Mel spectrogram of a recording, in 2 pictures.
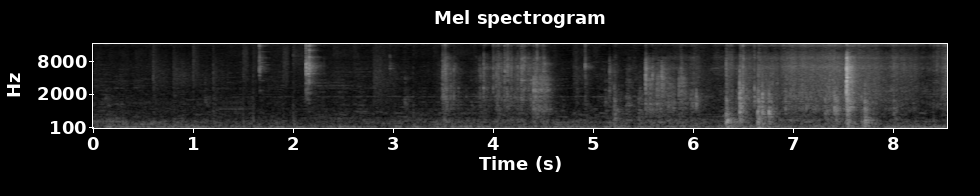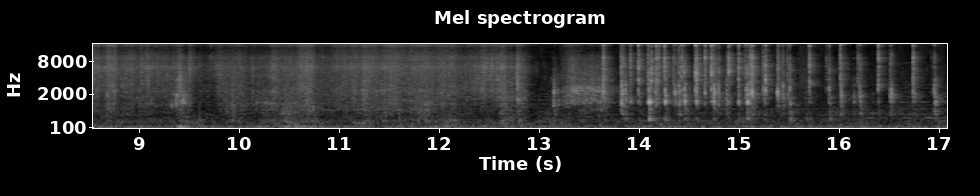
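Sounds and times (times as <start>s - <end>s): packaging rustling: 5.9s - 15.2s.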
